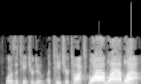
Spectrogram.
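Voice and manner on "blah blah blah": loud, high blah-blah-blah; blaring mock yammering; mock chatter. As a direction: burst out high and loud, mocking nonstop talk. Mocking a teacher's constant talk.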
